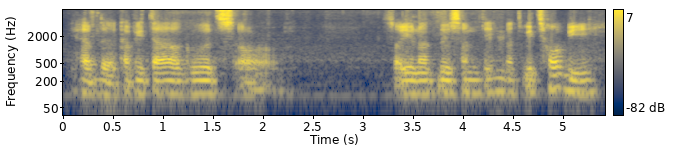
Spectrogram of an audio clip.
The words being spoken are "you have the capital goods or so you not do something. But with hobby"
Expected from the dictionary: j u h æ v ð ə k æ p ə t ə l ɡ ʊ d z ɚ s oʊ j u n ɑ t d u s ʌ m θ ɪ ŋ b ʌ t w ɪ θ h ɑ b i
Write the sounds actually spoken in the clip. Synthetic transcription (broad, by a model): j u h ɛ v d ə k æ p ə t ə l ɡ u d s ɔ s oʊ j u n ɑ t d u s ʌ m t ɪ ŋ b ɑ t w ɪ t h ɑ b i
